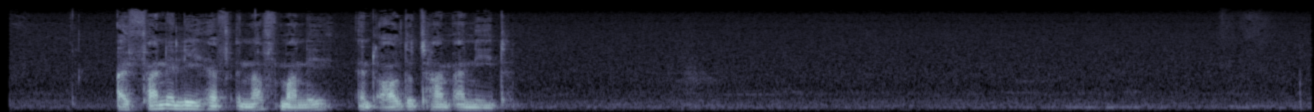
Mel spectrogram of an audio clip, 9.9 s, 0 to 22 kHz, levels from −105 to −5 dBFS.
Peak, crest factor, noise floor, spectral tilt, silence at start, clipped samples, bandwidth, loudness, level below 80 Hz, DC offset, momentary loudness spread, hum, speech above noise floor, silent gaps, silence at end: -18 dBFS; 24 dB; -69 dBFS; -6 dB/octave; 0.9 s; under 0.1%; 15.5 kHz; -37 LUFS; -82 dBFS; under 0.1%; 10 LU; none; 33 dB; none; 6 s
